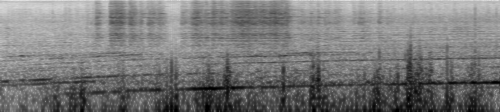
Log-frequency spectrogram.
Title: Lectric e-bike screeching noise from motor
